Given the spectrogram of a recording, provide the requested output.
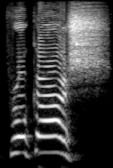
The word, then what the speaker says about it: প্রকাশ: যেমন ধর প্রকাশ, তো প্র, এখানে ওকারান্ত হয়েছে।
